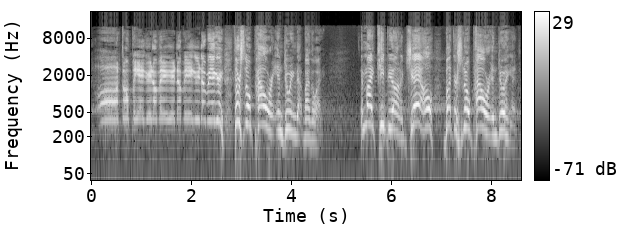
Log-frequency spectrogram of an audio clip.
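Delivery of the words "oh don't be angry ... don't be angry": mock gritted-teeth muttering, pitched higher. Acting out holding back anger: imitating speaking through gritted teeth. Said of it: "instead of gritting my teeth and going".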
